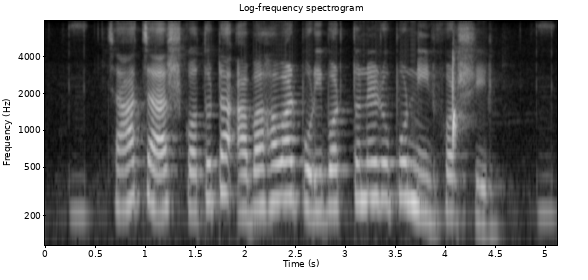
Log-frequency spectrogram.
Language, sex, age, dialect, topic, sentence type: Bengali, female, 46-50, Standard Colloquial, agriculture, question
